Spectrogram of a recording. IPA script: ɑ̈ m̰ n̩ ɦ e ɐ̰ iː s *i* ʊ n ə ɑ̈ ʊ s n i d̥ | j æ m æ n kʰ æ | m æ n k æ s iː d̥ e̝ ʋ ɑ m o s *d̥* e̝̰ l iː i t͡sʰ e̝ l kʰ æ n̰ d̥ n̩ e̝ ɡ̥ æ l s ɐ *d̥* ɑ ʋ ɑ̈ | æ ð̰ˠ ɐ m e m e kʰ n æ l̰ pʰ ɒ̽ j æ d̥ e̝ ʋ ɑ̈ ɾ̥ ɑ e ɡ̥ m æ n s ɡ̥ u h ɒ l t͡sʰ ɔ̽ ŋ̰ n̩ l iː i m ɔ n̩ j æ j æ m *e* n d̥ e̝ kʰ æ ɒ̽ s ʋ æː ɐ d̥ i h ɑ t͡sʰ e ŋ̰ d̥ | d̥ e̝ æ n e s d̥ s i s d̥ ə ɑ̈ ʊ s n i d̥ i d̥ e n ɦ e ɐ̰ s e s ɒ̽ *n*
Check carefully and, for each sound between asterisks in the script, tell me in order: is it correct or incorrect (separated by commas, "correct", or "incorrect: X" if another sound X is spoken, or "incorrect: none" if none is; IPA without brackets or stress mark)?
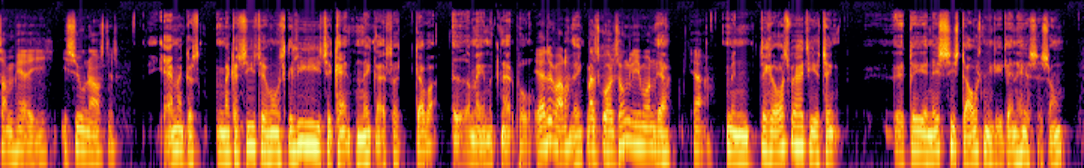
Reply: incorrect: y, incorrect: ɡ̥, correct, correct, incorrect: ŋ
